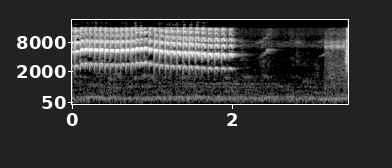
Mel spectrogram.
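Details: Cucak cungkok delivering a two-second, fast pulsed trill, high and buzzy, gently rising then easing down before it stops, followed by near silence and a faint high note.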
